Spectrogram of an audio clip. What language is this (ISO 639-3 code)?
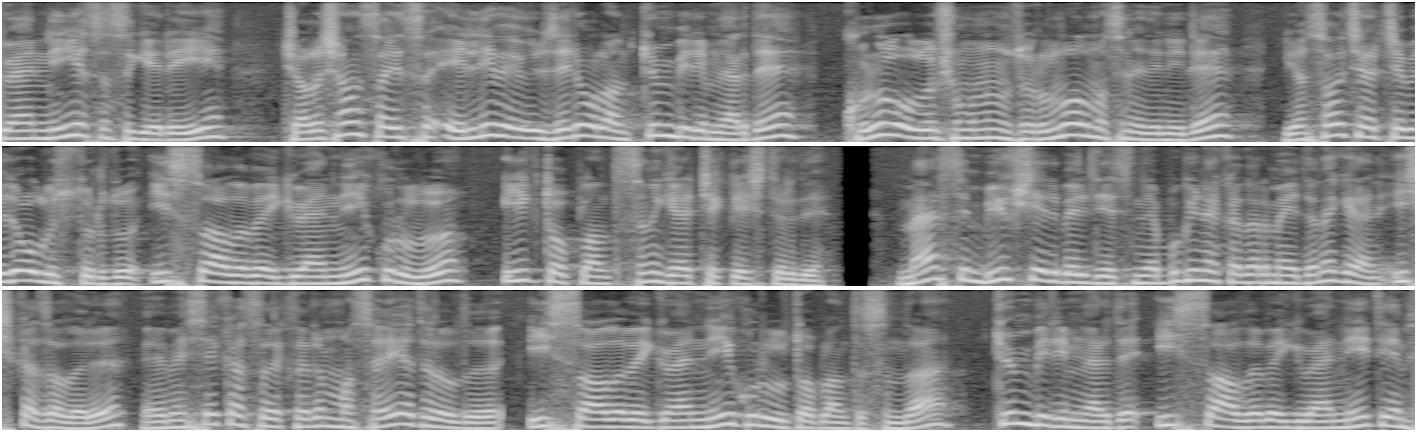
tur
